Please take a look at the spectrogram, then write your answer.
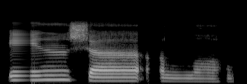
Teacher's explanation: نون ساکن کے بعد آگے وہ لیٹر ہے شین. تو شین جو ہے وہ نہ تو حروف حلقی میں سے ہے نہ یرملون میں سے ہے، لہٰذا یہاں پہ جو ہے وہ اخفا ہو جائے گا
